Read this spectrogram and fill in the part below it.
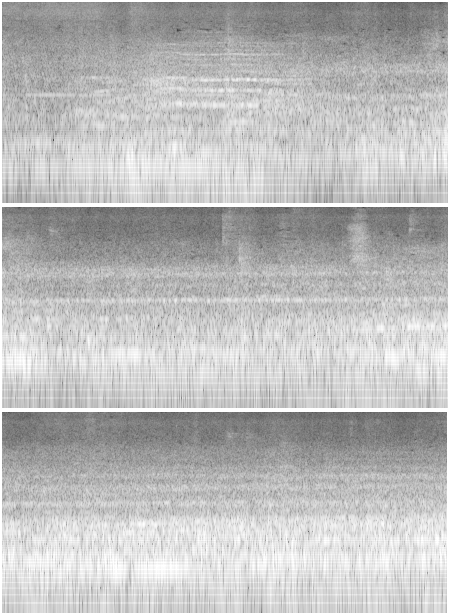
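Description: An electric commuter train pulls away with a rising motor whine.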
